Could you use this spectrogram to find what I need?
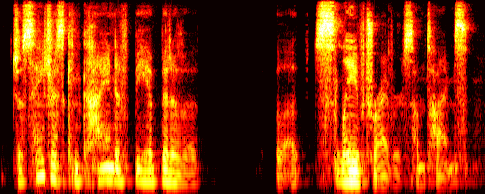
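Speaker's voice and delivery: soft, confiding, leaning-in whisper. Voicing a character who leans in, whispering. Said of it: "he kind of leans in and whispers".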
